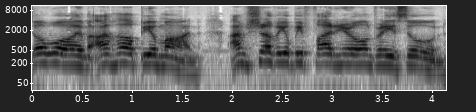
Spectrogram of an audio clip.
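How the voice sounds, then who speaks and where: A man speaks in a put-on character voice, pitched high, at a moderate pace with clear music in the background. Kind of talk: game dialogue read aloud with a put-on voice. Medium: virtual streamer. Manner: brisk, matter-of-fact.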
